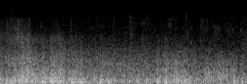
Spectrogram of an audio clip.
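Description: Steady, heavy rain pours down with a deep, continuous rumble of thunder rolling underneath, dense and loud throughout, with no voices present.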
